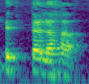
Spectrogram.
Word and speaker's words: पित्तलः: ई की मात्रा कैसे? छोटी है, अगर बड़ी होती तो पीतलह, पर अब छोटी है तो हम क्या बोलेंगे? ई, पित, पित्तलः, आधा त आया, पित्त पित्त पित्त, समझ रहे हैं? मतलब कि हमें आधा त को हमें कैसे प्रोनाउंस करना है, इत इत इत, ठीक है जी।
